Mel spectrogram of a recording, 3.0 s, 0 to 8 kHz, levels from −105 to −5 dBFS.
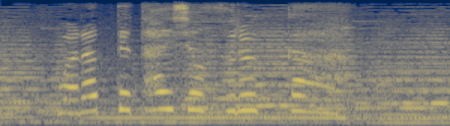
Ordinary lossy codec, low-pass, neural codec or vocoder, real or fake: Opus, 64 kbps; 7.2 kHz; none; real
